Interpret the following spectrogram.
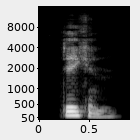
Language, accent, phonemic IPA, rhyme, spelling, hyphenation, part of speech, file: English, Australia, /ˈdiːkən/, -iːkən, deacon, dea‧con, noun / verb, En-au-deacon.ogg
- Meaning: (noun) A designated minister of charity in the early Church (see Acts 6:1-6)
